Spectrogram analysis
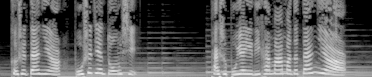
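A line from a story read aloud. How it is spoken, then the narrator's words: Tearful voice. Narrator (Chinese): 婷婷带着哭腔说道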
